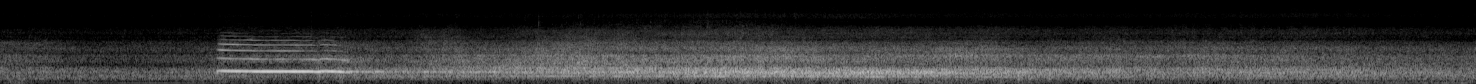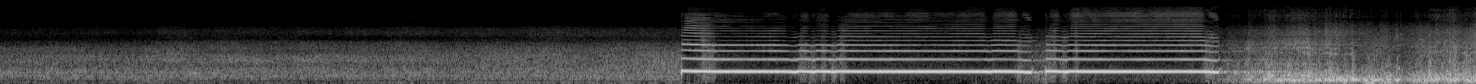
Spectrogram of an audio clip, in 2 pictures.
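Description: Class 614 diesel multiple unit approaching and sounding a short single-note horn, then a long horn blast broken by a brief gap, before passing close by with a loud rush of wheel and engine noise near the end.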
